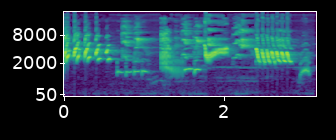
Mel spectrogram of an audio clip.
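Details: Asian pied starling song used to train young birds to sing: quick chirping notes, short flat whistles, a harsh burst, a rising whistle and a rapid ticking series.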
